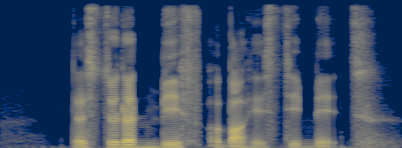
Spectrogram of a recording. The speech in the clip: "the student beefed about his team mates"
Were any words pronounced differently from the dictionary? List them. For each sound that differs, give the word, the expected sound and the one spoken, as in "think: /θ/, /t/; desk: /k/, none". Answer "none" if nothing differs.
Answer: beefed: /t/, none; his: /z/, /s/; mates: /s/, none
